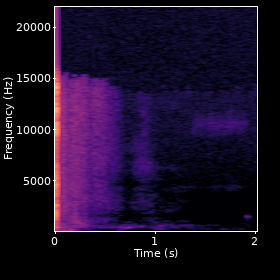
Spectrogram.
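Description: Golf wedge striking a ball off a tight fairway lie: one sharp click at impact with a brief brush of turf, dying away within about half a second.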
